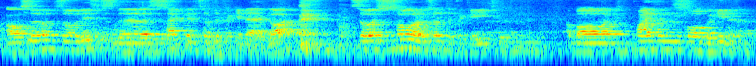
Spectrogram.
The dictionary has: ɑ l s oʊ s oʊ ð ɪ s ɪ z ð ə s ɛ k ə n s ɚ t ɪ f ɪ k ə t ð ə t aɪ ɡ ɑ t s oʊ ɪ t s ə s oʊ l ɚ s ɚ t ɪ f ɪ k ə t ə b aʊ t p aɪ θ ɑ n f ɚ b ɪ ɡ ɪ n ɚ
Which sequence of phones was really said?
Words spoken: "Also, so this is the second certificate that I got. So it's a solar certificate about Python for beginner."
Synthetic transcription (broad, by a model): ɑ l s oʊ s oʊ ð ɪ s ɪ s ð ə s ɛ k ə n s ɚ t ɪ f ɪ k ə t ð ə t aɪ ɡ ɑ t s oʊ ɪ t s ə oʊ ɚ s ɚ t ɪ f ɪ k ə t ə b aʊ t f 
